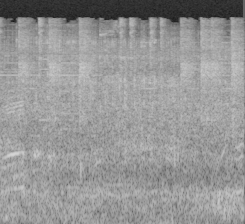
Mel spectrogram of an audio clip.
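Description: Steady wash of sea water surging over a rock ledge, an even rushing noise with no rhythm.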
